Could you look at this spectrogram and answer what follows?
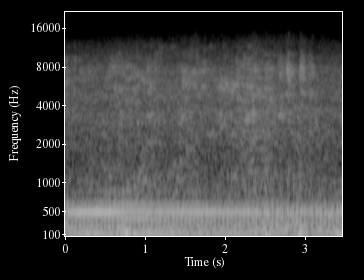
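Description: An MV Agusta F4 1000 motorcycle drones steadily under the rider on an English country B road, its exhaust a continuous, rich multi-toned hum with wind noise.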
